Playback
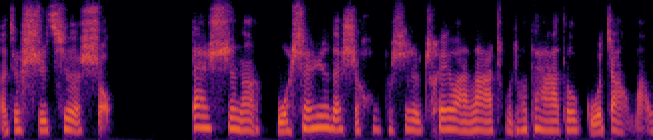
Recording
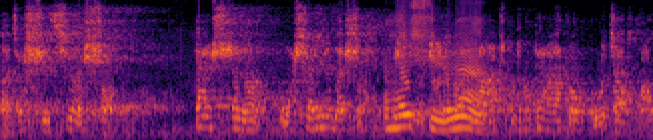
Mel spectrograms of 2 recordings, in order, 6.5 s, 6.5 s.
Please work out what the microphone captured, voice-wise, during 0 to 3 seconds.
echo only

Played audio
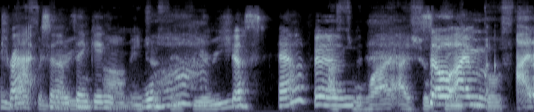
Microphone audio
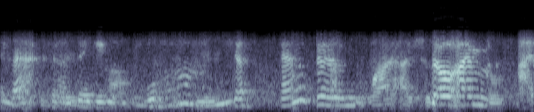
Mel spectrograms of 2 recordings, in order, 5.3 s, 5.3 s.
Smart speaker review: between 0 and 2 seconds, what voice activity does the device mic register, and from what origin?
echo only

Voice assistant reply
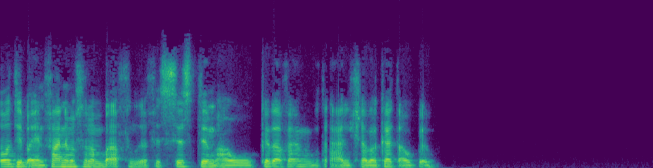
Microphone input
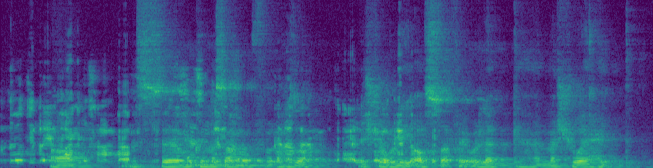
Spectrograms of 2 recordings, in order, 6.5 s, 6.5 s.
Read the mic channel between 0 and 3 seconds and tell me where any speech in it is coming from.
both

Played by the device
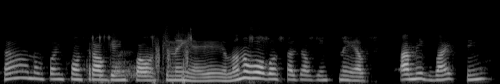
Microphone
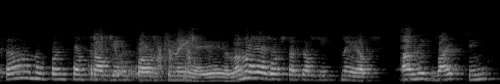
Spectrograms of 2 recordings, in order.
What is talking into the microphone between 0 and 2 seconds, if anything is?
echo only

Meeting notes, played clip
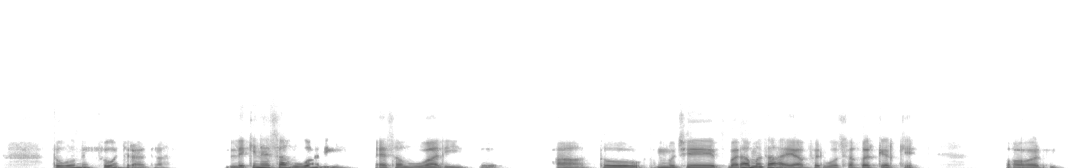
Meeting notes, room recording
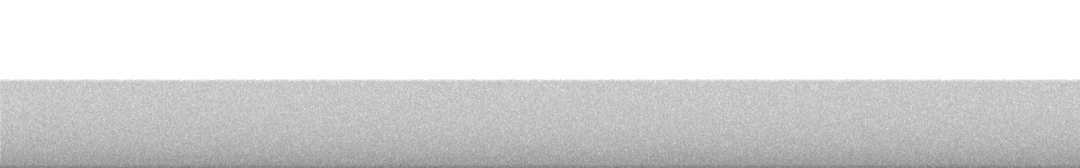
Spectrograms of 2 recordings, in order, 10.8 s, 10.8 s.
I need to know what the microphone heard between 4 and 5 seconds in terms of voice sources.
neither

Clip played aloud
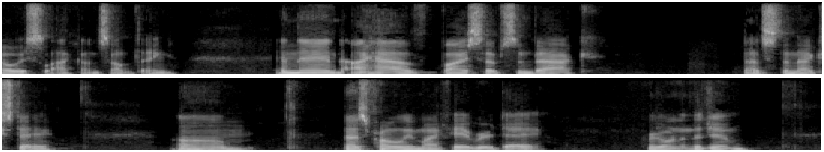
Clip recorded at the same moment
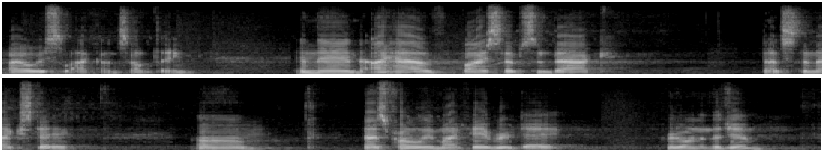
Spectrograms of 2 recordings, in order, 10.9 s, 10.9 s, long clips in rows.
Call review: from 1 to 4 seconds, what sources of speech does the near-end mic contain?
echo only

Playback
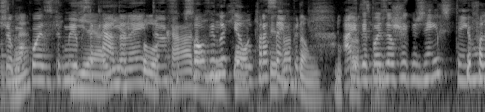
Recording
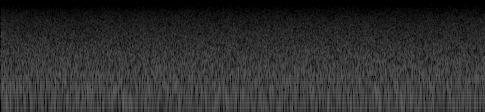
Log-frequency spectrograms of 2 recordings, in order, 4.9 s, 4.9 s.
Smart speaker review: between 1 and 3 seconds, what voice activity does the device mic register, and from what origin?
neither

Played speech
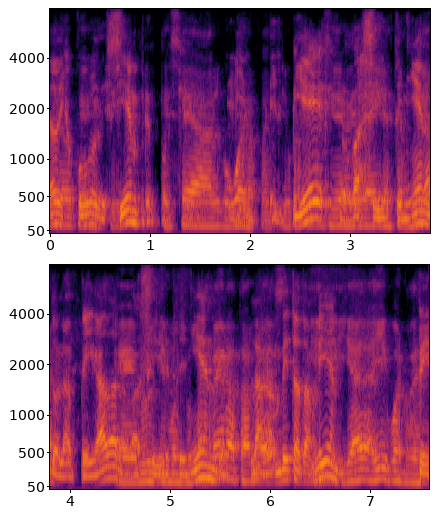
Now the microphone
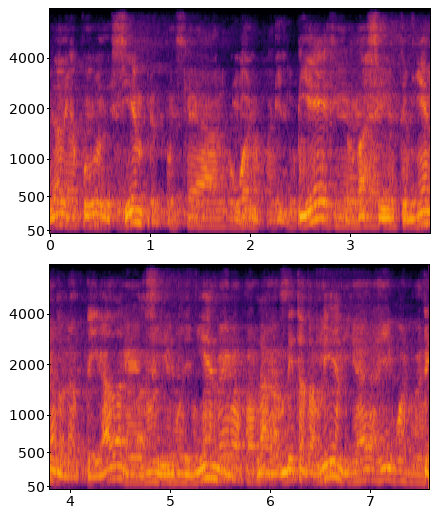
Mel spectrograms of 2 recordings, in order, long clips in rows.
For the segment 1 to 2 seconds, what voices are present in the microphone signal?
echo only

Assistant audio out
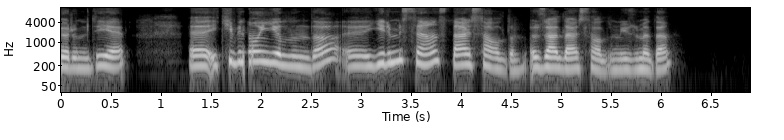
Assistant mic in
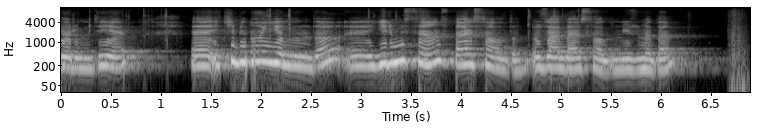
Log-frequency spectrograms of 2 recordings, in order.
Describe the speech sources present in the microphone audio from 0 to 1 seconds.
echo only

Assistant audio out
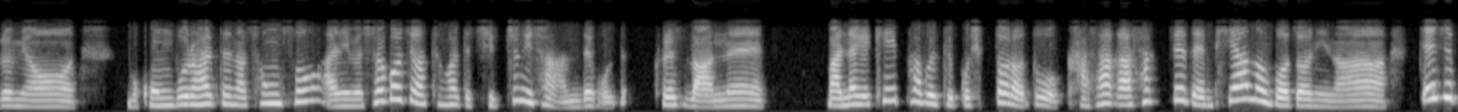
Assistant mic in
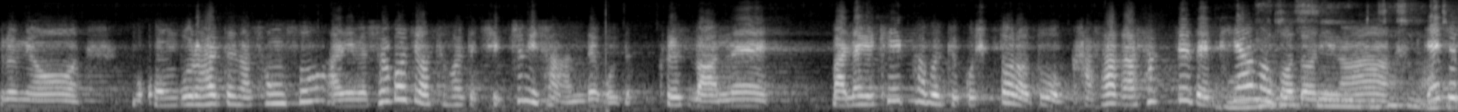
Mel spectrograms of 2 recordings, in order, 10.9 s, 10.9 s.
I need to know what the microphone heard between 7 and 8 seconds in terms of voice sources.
echo only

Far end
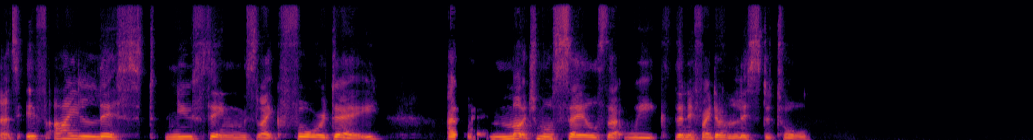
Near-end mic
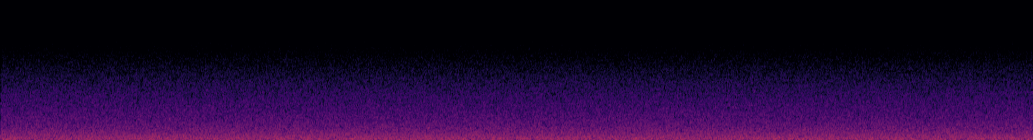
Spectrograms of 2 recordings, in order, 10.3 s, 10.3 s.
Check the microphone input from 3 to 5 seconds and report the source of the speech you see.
neither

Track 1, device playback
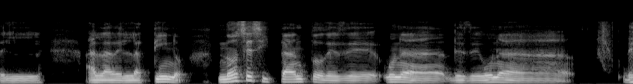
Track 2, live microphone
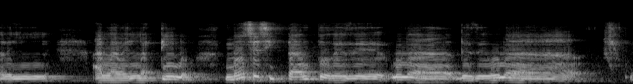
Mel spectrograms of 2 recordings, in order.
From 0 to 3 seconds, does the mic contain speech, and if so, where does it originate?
echo only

